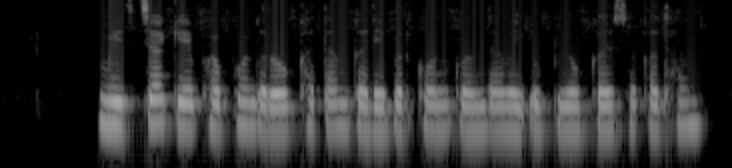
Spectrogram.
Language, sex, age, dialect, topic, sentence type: Chhattisgarhi, female, 18-24, Northern/Bhandar, agriculture, question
